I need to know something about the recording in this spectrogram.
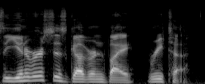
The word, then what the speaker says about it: Rta: Dharma exists because the universe is governed by Rta, which is spelled RTA, but pronounced like that one lady down the street in Jersey.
